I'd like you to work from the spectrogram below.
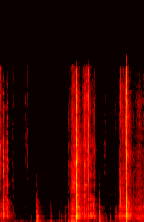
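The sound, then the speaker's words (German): A knife cutting through an onion, with a few sharp, separate chopping strokes spaced out over faint background rustle. “Und ich glaube, ich schneide noch eine Zwiebel, die ich drauf mache.”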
